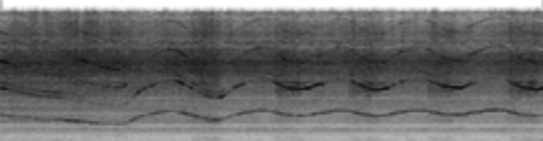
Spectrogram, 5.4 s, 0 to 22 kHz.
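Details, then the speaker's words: A high-speed dental drill whines, its pitch dipping and rising. It is starting a Class II mesio-occlusal preparation on typodont lower tooth 30 in a demonstration: the burr leans lingually, begins mesially and follows the central groove. "Okay, looking along the arch, I lean the burr a little bit lingually. I start in the mesial side, and I'm going to just follow the central groove."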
